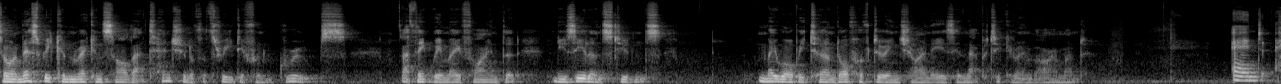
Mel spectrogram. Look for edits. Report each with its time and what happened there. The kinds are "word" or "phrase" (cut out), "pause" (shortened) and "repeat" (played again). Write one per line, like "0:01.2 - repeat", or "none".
none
